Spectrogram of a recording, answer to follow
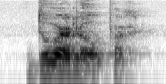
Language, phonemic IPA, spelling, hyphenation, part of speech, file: Dutch, /ˈdoːrˌloː.pər/, doorloper, door‧lo‧per, noun, Nl-doorloper.ogg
